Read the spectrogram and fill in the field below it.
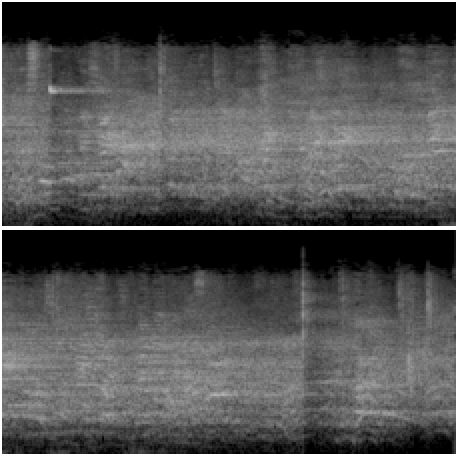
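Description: Basketball shoes squeak on a wooden court.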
